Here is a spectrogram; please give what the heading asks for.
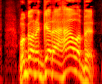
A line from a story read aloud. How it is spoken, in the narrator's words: Dominguez yelled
